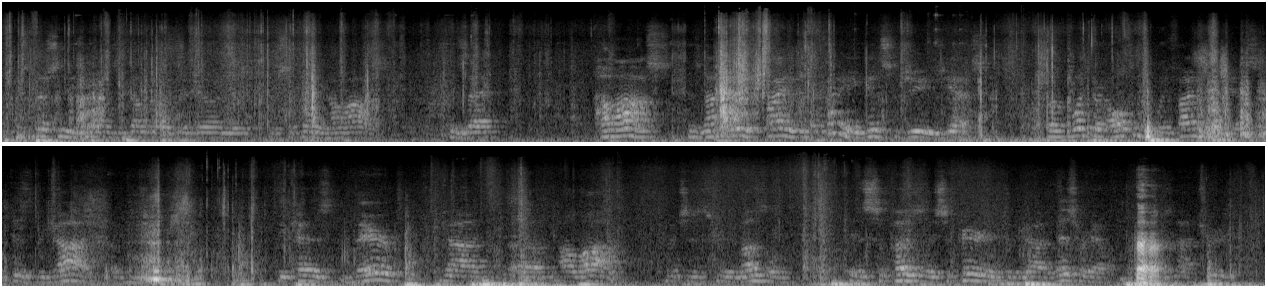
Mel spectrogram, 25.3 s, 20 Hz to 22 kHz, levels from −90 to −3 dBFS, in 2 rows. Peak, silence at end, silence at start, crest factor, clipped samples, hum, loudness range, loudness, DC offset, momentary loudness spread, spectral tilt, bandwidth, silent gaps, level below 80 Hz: -6 dBFS; 0 s; 0 s; 28 dB; under 0.1%; none; 9 LU; -35 LUFS; under 0.1%; 16 LU; -5 dB/octave; 18 kHz; none; -40 dBFS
